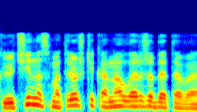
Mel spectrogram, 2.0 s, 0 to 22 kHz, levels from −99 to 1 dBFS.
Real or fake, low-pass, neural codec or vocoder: real; 7.2 kHz; none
